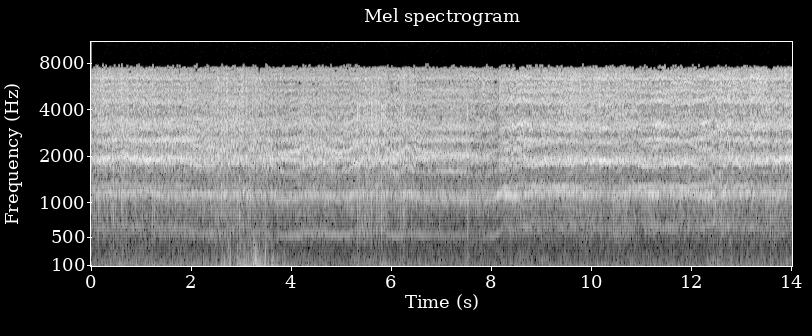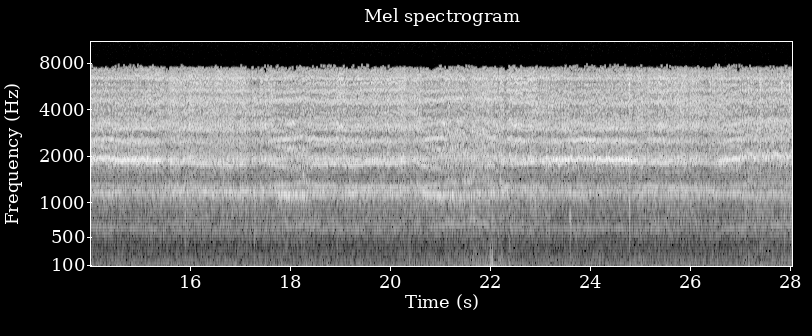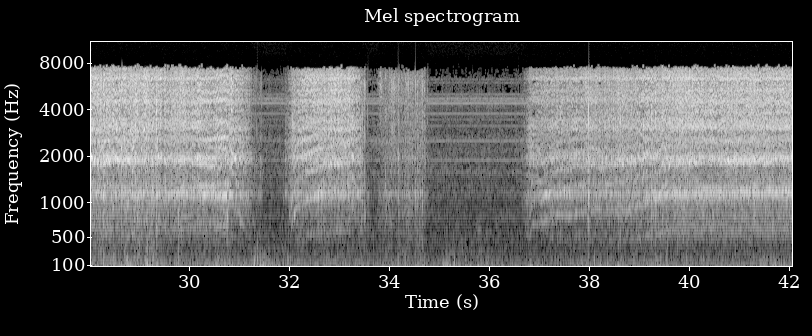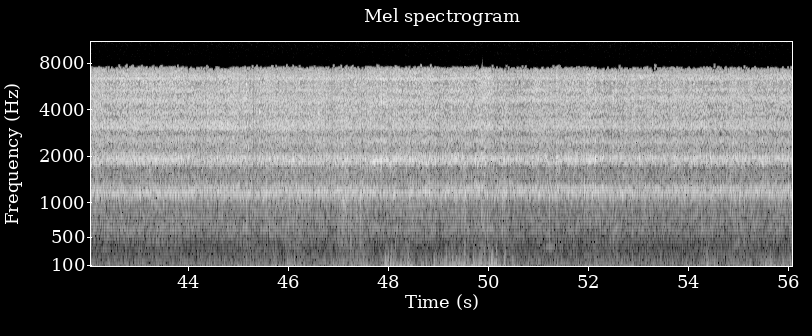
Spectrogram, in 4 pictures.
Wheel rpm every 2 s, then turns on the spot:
160, 140, 130, 140, 150, 160, 160, 160, 160, 160, 160, 160, 160, 160, 160, 90, 80, 10, 50, 120, 160, 160, 160, 160, 160, 160, 160, 160.
34-36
